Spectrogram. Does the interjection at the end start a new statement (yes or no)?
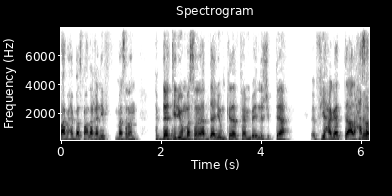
no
